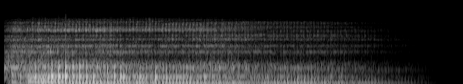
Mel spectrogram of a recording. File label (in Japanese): ゾンビボイス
